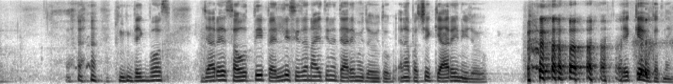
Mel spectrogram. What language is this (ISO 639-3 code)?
guj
